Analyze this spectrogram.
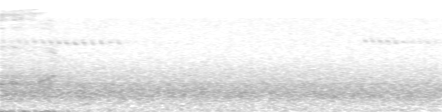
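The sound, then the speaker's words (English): A steady, dense, vibrating rush of noise from a pine forest fills the countryside air like surf in Småland, Sweden, under a blue sky. Faint bird calls trill near the beginning and again toward the end. “It's in Småland in Sweden, near my grandparents' summer house. You can hear the birds, and it's like a blue sky, but you have this sound.”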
